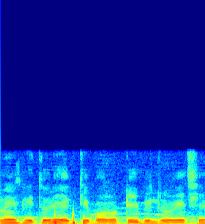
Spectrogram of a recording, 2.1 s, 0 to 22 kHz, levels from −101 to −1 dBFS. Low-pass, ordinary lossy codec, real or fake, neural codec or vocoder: 7.2 kHz; none; fake; vocoder, 44.1 kHz, 128 mel bands every 256 samples, BigVGAN v2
